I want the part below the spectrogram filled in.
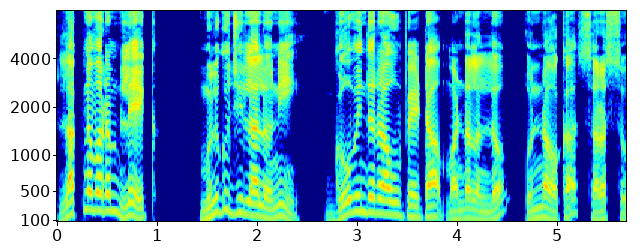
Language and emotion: Telugu, neutral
